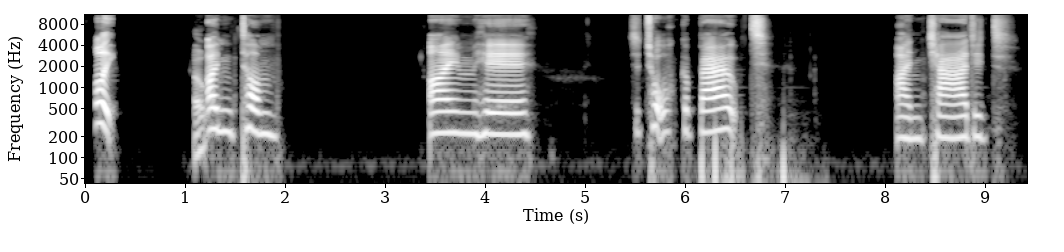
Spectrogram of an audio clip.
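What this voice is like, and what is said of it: Bad British accent, slightly Australian. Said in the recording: “Got a little bit Australian at the end... that was not the most British accent I've heard... his British accent is sort of a hybrid... That's why it's bad”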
